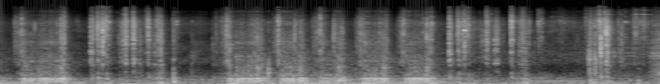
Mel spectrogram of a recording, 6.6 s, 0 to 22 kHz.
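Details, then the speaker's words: 1977 Ford LTD station wagon on a hot day of about 90°F. Rapid rattling clatter in uneven bursts with the key held and no cranking rhythm: starter chattering, no crank. The owner lacks battery cables to hand; cause unconfirmed. "well it's trying to do something unfortunately I don't have any uh battery cables handy right now so might have to postpone this video a little bit"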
